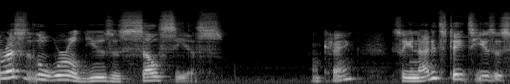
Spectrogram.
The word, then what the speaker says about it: Celsius: Or Celsius. The C-E says su.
